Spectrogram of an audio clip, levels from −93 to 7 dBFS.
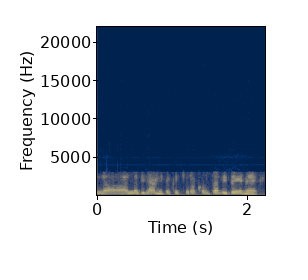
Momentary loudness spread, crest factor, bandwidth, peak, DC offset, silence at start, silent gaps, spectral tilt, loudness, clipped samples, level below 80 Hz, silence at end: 7 LU; 14 dB; 3.3 kHz; -10 dBFS; under 0.1%; 0 s; none; -10 dB/octave; -25 LUFS; under 0.1%; -56 dBFS; 0.1 s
